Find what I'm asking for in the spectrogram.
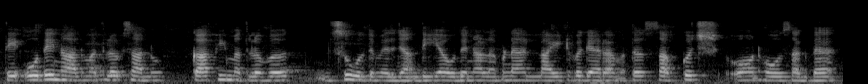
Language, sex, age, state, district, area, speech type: Punjabi, female, 45-60, Punjab, Ludhiana, urban, spontaneous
